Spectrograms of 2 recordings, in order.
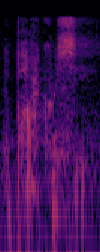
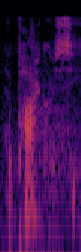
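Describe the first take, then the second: First: Breathy whispered word. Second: Soft unvoiced repeat; whisper. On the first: Preacher naming the sin in a whisper. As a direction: hush the word like a confession. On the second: Preacher echoing the sin in a hush. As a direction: whisper it once more, fading. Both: Real, not acted.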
